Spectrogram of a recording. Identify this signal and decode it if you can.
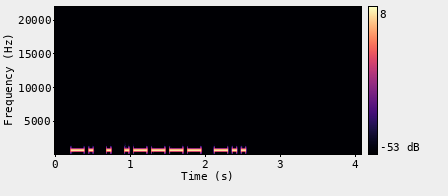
Morse code, heard as a keyed tone, about 20 wpm, 700 Hz. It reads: NE1D
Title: USA Callsign DE Callsign - 4 Characters - 20wpm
